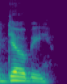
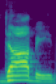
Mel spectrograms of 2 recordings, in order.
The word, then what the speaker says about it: Dobby: It's probably Dobie. I don't know why I always struggle with that. I always struggle with that. It's Dobby. That's what it is. D-O-B-B, Dob.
